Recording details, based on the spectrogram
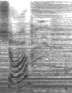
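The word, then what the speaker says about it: Seam: you know it's spelled like C but it's pronounced Shawn that's I think let's say this person's talking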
